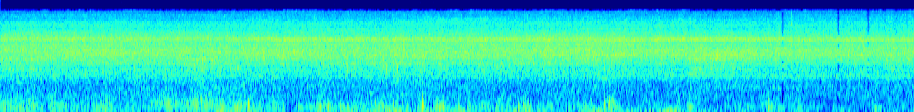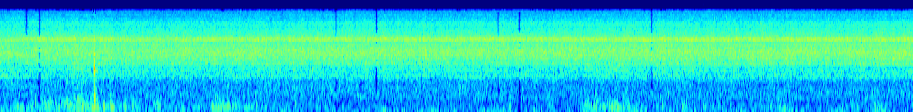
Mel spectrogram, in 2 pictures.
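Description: Steady rushing of a small waterfall in a mountain stream. Soft knocks and rustles of handling close to the microphone come and go over it, with one sharp click about ten seconds in.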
